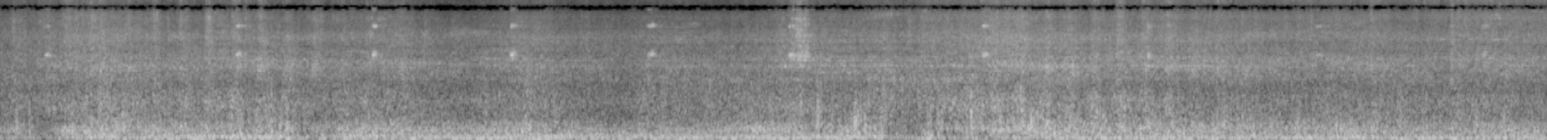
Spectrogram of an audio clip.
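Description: Freight cars of a mixed freight train rolling past close by: a loud, steady rumble of steel wheels on the rails with clickety-clack, faint regular ticks, and one sharp click about ten seconds in.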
